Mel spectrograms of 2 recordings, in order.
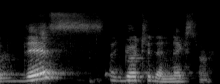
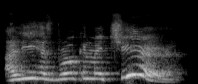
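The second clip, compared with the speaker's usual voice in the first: "Ali has broken my chair" said higher and louder, hitting "chair"; exclamative; 6 semitones higher, 5 dB louder than usual. Shown as a demonstration. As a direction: exclaim it in dismay. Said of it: "Just you change your voice, intonation".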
